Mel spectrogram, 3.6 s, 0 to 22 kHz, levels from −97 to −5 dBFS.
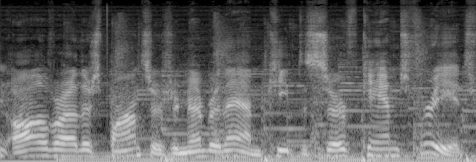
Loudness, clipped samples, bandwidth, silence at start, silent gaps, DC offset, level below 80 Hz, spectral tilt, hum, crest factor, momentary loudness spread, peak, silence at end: -25 LUFS; under 0.1%; over 20 kHz; 0 s; none; 1%; -36 dBFS; -5 dB/octave; none; 14 dB; 3 LU; -10 dBFS; 0 s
